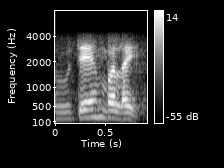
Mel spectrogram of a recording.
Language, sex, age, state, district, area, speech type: Bodo, female, 60+, Assam, Kokrajhar, rural, conversation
